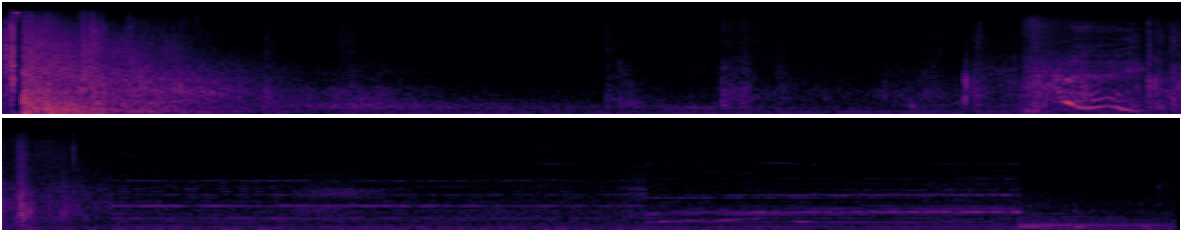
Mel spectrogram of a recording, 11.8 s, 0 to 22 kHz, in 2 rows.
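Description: Gunfire in a John Wick Chapter 4 movie scene: a loud, sharp blast opens, followed by scattered quieter bangs, then a calmer stretch with sustained tones.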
